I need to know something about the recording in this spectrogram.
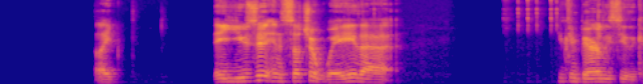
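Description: A young man speaks calmly and close into a microphone, in short phrases.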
